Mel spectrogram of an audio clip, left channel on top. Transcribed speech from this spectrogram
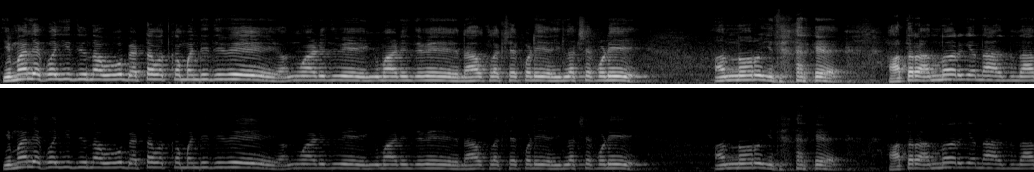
ಹಿಮಾಲಯಕ್ಕೆ ಹೋಗಿದ್ವಿ ನಾವು, ಬೆಟ್ಟ ಹೊತ್ಕೊಂಬಂದಿದ್ದೀವಿ, ಹಂಗೆ ಮಾಡಿದ್ವಿ, ಹಿಂಗೆ ಮಾಡಿದ್ವಿ, 4 ಲಕ್ಷ ಕೊಡಿ, 5 ಲಕ್ಷ ಕೊಡಿ ಅನ್ನೋರು ಇದ್ದಾರೆ. ಆ ಥರ ಅನ್ನೋರಿಗೆ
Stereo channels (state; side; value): quieter; right; 16.8 dB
